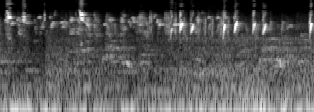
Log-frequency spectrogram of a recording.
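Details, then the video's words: Goldfinch responding to stimulation with a short run of high, thin chirps and twitters, notes quickening and growing stronger in the second half. "How to encourage the goldfinch to respond to stimulation"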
